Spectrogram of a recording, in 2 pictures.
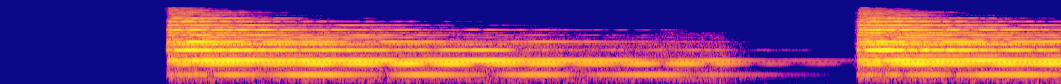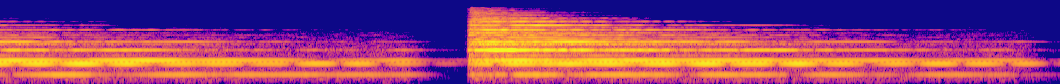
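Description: Bells rung three times, each ring starting sharply and fading over about three seconds. They mark the elevation of the consecrated host at Mass.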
